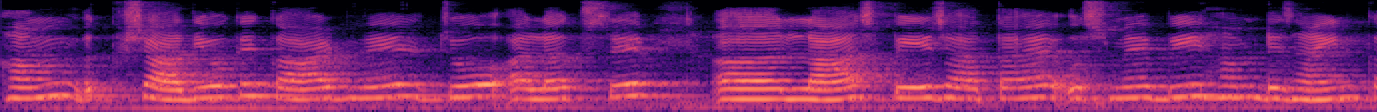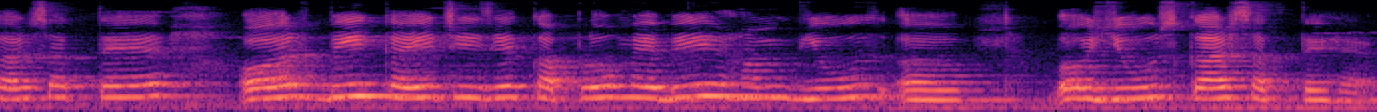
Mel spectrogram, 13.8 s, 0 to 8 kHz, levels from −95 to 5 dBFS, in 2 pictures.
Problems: constant background noise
